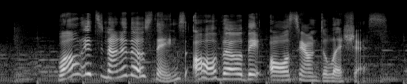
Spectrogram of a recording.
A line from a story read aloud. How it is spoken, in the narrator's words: giggled Mrs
